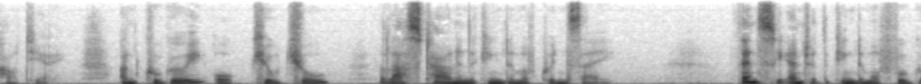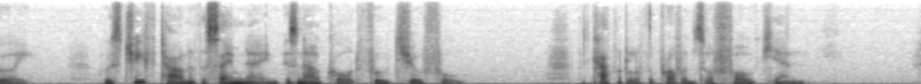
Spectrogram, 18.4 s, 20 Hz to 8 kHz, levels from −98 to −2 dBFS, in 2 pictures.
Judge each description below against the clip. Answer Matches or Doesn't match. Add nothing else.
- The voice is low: Doesn't match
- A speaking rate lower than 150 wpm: Matches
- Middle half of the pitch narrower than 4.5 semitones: Matches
